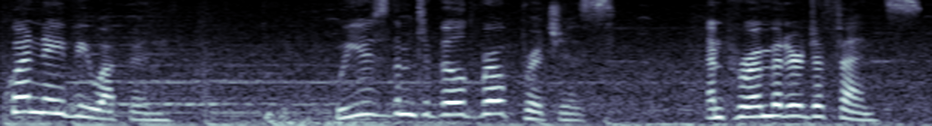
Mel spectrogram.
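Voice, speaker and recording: A woman playing an eager, forthright young seafaring scout in a video game, animated and candid. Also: on the high side, normal speed, noisy background. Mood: sober, informative. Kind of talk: video game cinematic acting. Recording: loud music behind the dialogue.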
